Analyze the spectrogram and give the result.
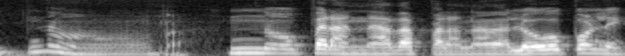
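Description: This woman has an ordinary speaking voice, talking at a moderate pace with ordinary pitch variation. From Mexico, Veracruz (Boca del Río). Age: 20s. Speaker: radio presenter. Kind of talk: casual chat.

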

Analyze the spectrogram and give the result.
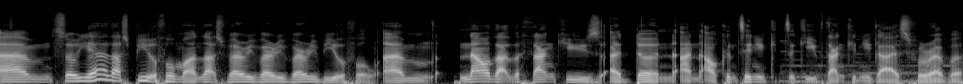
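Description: Music plays in the background as a man talks with lively intonation and hardly any pauses. His pitch is fairly low. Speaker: podcast host. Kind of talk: casual solo monologue. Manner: slow.

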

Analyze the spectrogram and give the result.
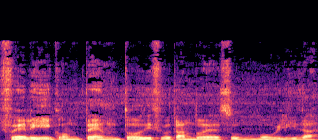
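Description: Intonation stays fairly even in a dark, mellow tone. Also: man. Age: 40s. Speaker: fitness coach. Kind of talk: podcast monologue.

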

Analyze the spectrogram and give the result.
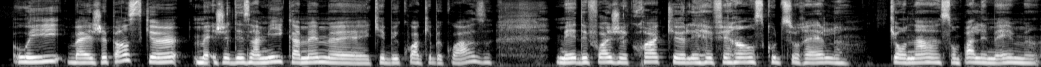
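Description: In a Brazilian accent, a woman speaks at a very slow pace with a medium pitch, a dark, mellow tone, fairly even intonation and very even loudness, on a very clean recording with a silent background. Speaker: filmmaker. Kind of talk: interview discussion.

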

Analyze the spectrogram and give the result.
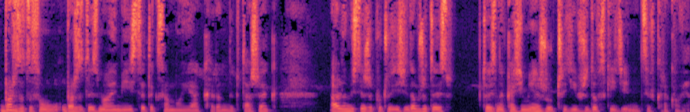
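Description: A dark, mellow tone delivered at a very fast pace. The intonation stays fairly even over a quiet background. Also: woman, fairly low pitch for a woman. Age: 50s. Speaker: chef and restaurant owner. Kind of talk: casual interview. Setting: outdoors in a forest.

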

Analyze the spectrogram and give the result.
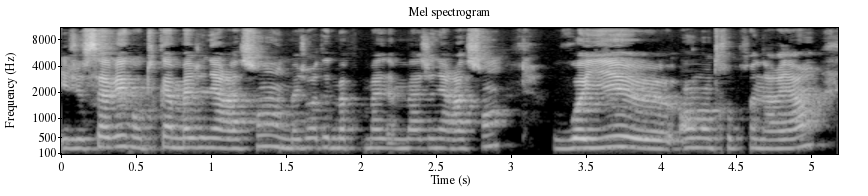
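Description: The woman's pitch is high. Her intonation stays monotone and flat. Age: 20s. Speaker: entrepreneur. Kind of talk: casual interview. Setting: remote recording.

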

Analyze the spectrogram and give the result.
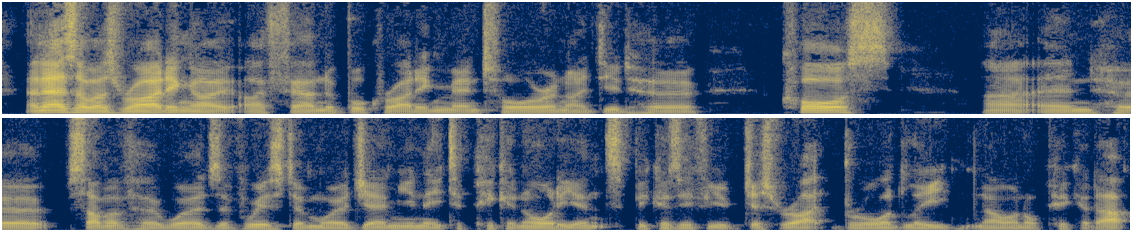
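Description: A man speaks with an Australian accent at a fairly low pitch and a moderate pace. His intonation stays fairly even over a quiet background. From Australia (Victoria). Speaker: communication coach and writer. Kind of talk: casual interview chat.

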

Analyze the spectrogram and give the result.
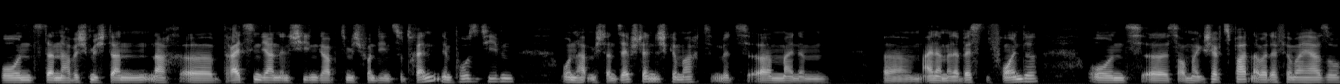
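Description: It is a plain, everyday voice. The pace is moderate, with ordinary pitch variation. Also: man, fairly low pitch for a man. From Germany, Frankfurt. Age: 40s. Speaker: business founder. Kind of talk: interview.

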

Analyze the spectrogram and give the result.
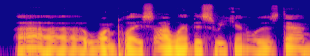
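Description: A man with a Southern US accent talks at a very slow pace in a fairly low pitch, his intonation monotone and flat. The sound is dry and close with no echo, over a quiet background. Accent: Southern US, picked up. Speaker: podcast host. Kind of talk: casual chat. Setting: studio.

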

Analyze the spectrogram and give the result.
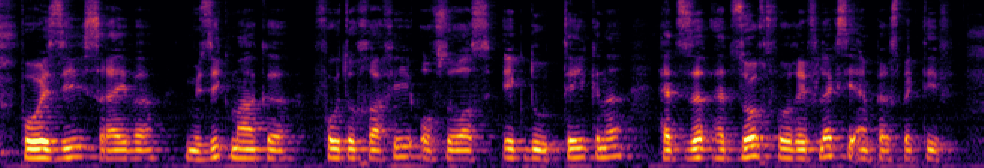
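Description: Dark and mellow in tone, the voice stays monotone and flat in its intonation. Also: man. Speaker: podcast co-host. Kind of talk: casual chat.

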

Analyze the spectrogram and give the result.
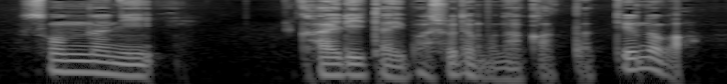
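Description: The voice has a dark, mellow tone, somewhat breathy, with lively intonation. The sound is dry and close, with no echo. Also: man. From Kanagawa, Odawara. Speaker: podcaster. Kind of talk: solo casual monologue. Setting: parents' home. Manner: relaxed, hesitant with fillers.

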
